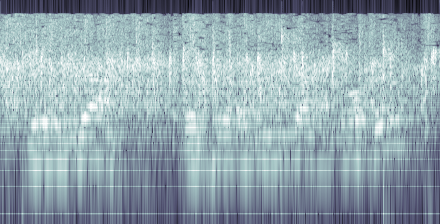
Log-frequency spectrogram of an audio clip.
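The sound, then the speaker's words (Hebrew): An audience claps for the actors at a storytelling performance, a steady, moderately loud patter of applause with someone talking over it the whole time. “אני רק אגיד, אתם טיפחו כפיים, כאילו הם סיפרו משהו.”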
